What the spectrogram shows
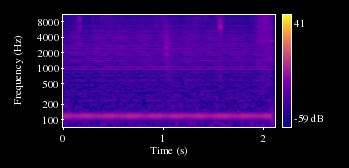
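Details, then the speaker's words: Hampton Bay Minuet II ceiling fan, 21 years old, on high speed: loud steady low hum at even pitch with faint rattling, vibrating and humming hard; cause suspected, not confirmed. "so as you can see as you can hear that not only that the ceiling fan is vibrating and stuff it's vibrating the"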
